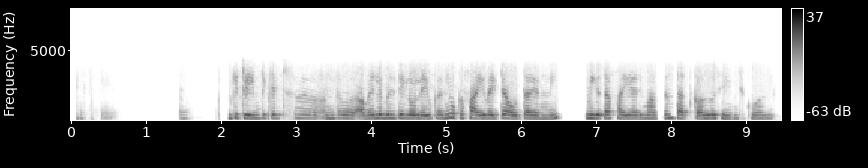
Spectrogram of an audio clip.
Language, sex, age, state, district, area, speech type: Telugu, female, 18-30, Telangana, Warangal, rural, conversation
